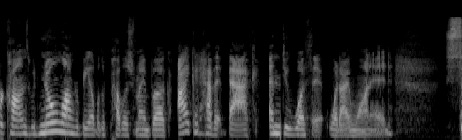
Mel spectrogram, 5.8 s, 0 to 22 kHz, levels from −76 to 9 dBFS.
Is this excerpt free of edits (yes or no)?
no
